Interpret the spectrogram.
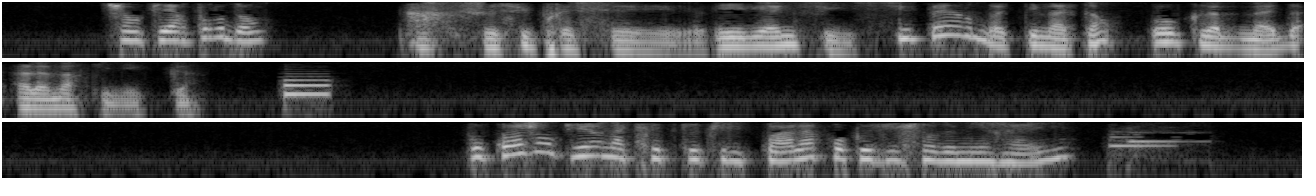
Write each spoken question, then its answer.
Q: Pourquoi Jean-Pierre n'accepte-t-il pas la proposition de Mireille?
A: Parce qu'il est pressé.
